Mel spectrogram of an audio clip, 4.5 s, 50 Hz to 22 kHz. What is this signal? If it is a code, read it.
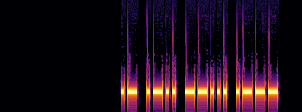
Morse code, heard as a keyed tone, about 25 wpm, 700 Hz. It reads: AL7J
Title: USA Call Signs - 4 Characters - Repeated 2x - 25wpm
